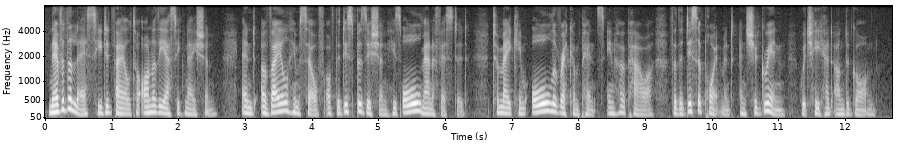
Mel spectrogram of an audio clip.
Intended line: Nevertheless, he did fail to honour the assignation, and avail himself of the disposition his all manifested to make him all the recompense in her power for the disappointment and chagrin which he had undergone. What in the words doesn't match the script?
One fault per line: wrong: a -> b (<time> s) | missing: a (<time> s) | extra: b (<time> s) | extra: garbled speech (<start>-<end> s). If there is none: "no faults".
no faults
